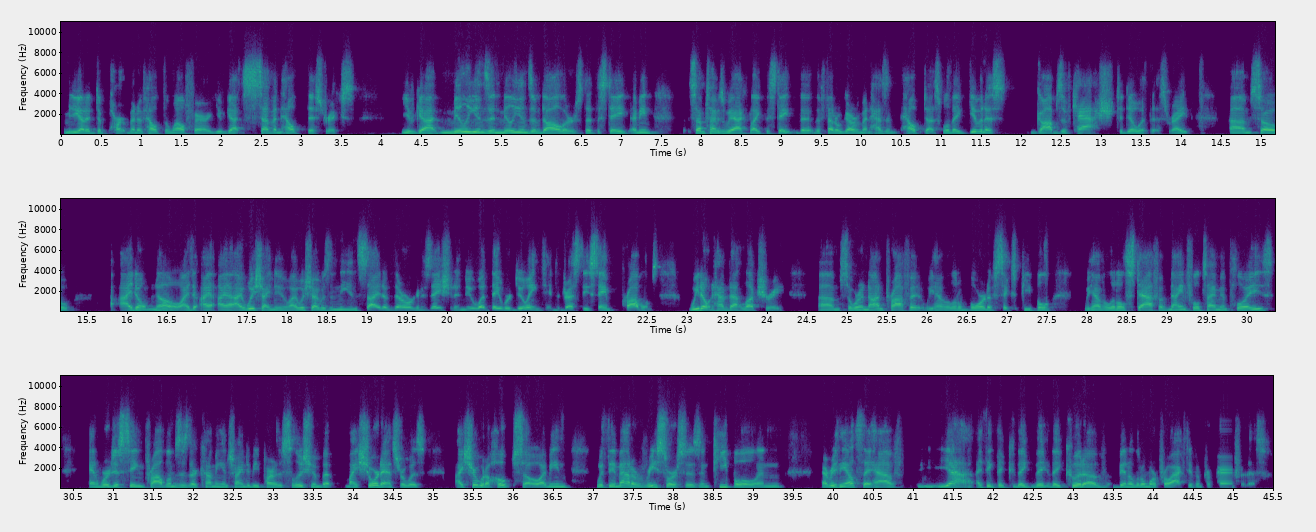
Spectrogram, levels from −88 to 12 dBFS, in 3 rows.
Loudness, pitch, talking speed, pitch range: -27 LUFS, 125 Hz, 225 wpm, 115-135 Hz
